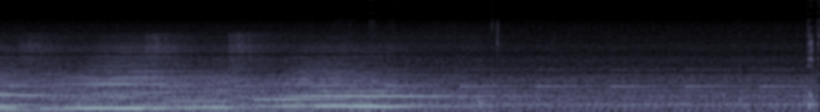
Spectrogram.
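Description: Background music with electric guitar fades out over the first half, leaving a railway level-crossing warning bell sounding a repeated ringing tone about once a second while the crossing is closed for an approaching train.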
